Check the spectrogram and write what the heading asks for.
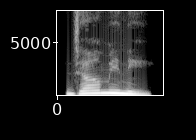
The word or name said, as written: ಝಮ್ಮನೆ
